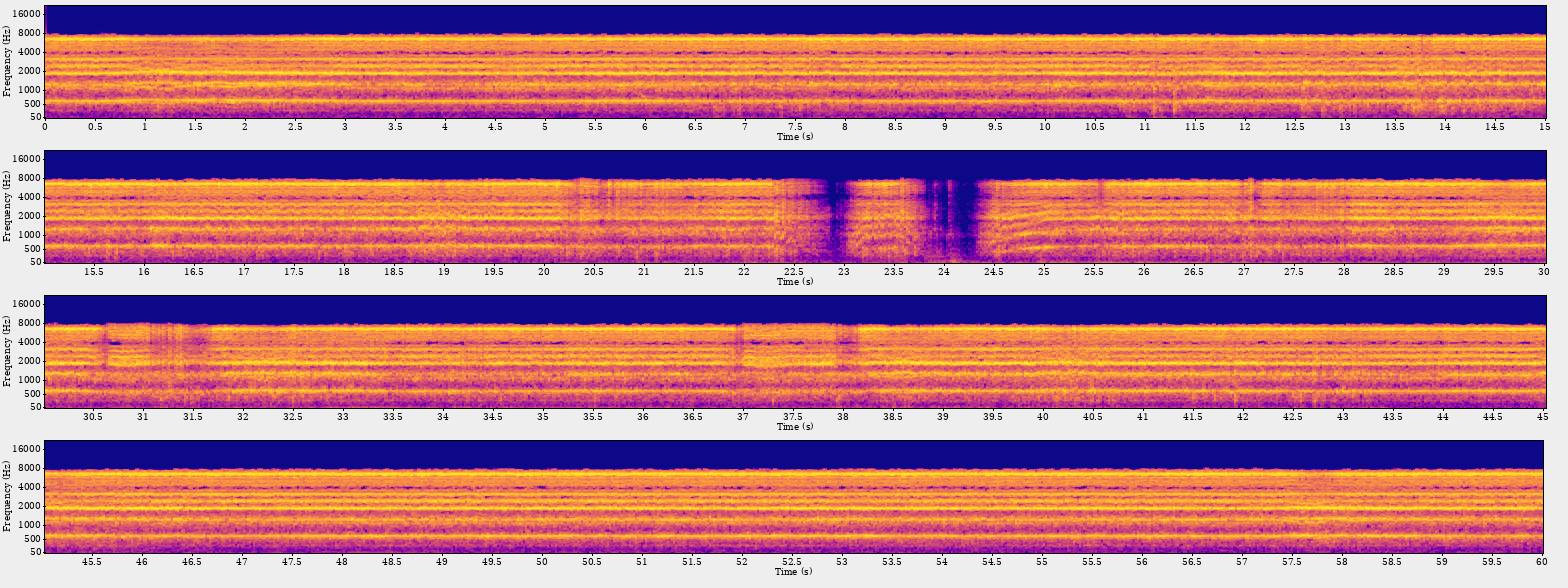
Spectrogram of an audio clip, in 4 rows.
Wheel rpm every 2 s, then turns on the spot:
160, 160, 160, 160, 160, 160, 160, 160, 160, 160, 160, 80, 100, 160, 160, 160, 160, 160, 160, 160, 160, 160, 160, 160, 160, 160, 160, 160, 160, 160.
none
